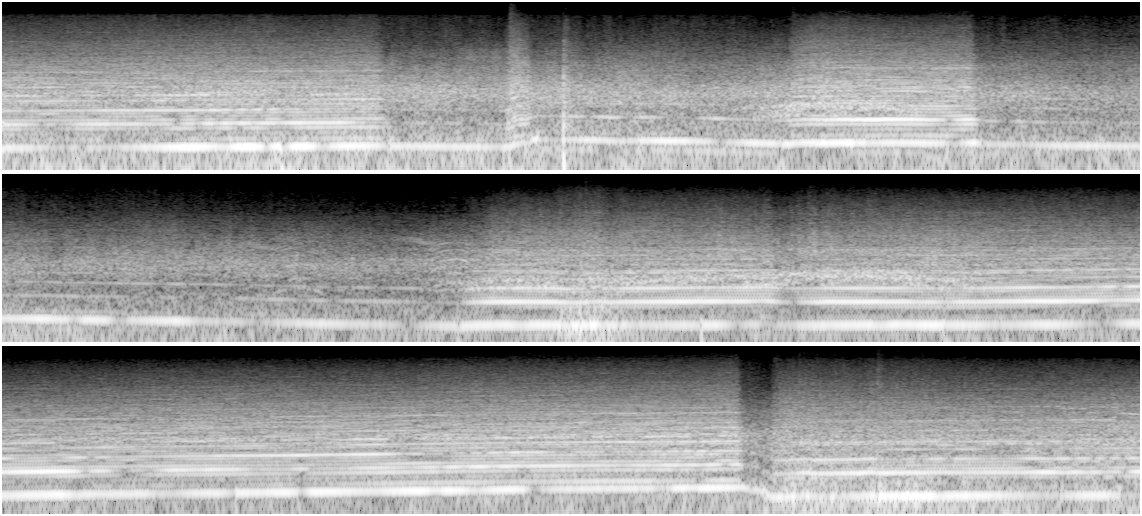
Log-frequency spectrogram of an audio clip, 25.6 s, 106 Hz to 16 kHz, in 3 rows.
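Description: A Lancia Delta S4 Stradale in the racing game Assetto Corsa, its engine droning loud and close as it holds steady revs, dips through gear changes and climbs again through fast corners.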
